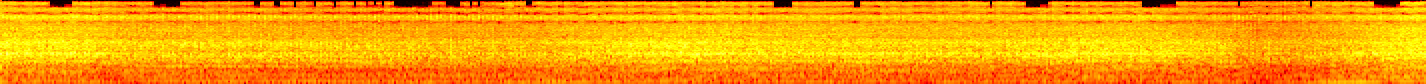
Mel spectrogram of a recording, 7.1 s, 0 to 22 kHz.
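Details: BMW E91 325xi with N52 at idle: a steady six-cylinder idle with a faint repeating tap in the low end; owner is unsure whether it is rod knock or a failed AC compressor.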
